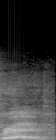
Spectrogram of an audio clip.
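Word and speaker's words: Roux: I've always liked Rue, but spelled like R-O-U-X. Rue? Like a kangaroo?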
